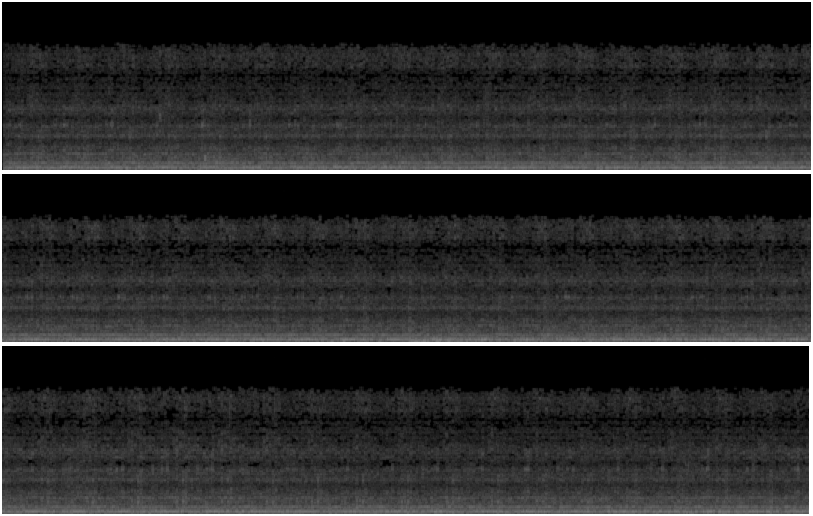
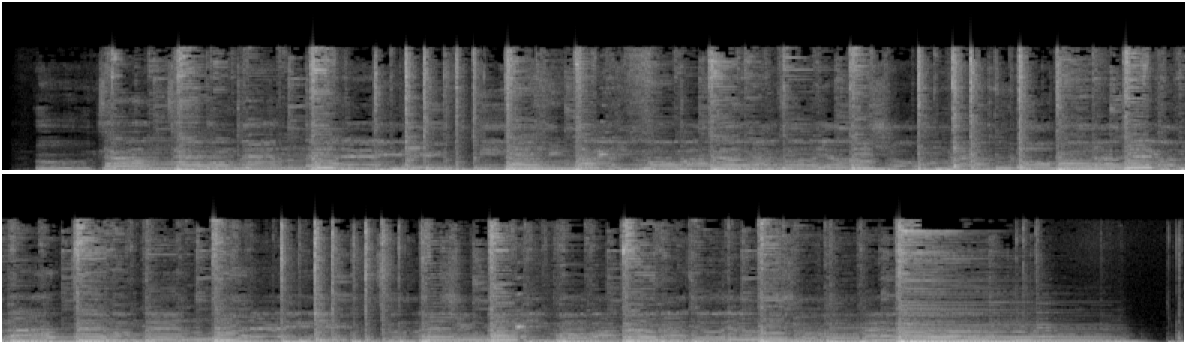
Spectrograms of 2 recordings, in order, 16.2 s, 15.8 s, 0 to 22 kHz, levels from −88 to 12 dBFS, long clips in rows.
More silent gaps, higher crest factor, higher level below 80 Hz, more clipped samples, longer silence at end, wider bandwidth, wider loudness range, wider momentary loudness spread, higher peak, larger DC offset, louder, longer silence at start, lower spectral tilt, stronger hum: neither; second, 14 dB vs 22 dB; second, -82 dBFS vs -46 dBFS; neither; about the same, 0 s vs 0 s; first, over 20 kHz vs 17 kHz; about the same, 1 LU vs 2 LU; second, 2 LU vs 7 LU; second, -30 dBFS vs -2 dBFS; neither; second, -44 LUFS vs -23 LUFS; second, 0 s vs 0.2 s; about the same, -3.5 dB/octave vs -4.5 dB/octave; neither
